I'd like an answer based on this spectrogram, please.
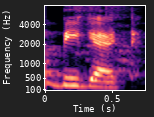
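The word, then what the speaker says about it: beget: Sorry, यहाँ पे ये जी जो है वो गाफ की आवाज़ से ही हम इसको प्रोनाउंस करेंगे। ये होगा बी गेट। ये बैजेट नहीं, बी गेट होगा।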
